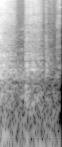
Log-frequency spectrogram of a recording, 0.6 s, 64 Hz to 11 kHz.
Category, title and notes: Sound effects > Other mechanisms, engines, machines
metal shop foley -143
bam, bang, boom, bop, crackle, foley, fx, knock, little, metal, oneshot, perc, percussion, pop, rustle, sfx, shop, sound, strike, thud, tink, tools, wood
